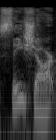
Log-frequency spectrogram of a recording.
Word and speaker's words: C#: Now, you'll obviously have already noticed that this is pronounced C#. The sharp portion of this comes from the musical notation for a tone that is 1/2 step up from a standard C note.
